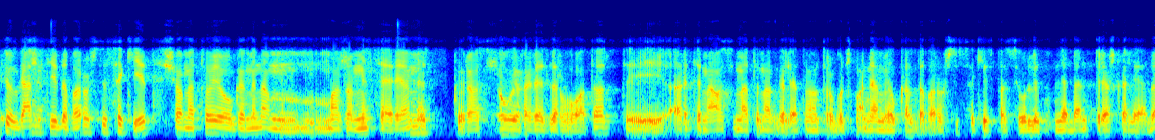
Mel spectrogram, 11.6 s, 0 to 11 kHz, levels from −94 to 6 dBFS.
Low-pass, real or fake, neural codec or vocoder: 7.2 kHz; real; none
